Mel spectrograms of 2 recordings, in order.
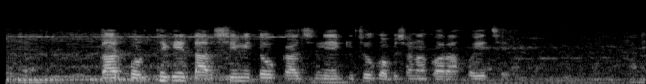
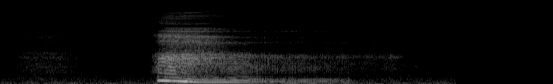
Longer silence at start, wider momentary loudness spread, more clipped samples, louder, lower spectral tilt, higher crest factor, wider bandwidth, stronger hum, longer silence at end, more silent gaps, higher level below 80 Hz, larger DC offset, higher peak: second, 0.05 s vs 0.25 s; second, 24 LU vs 27 LU; neither; first, -25 LUFS vs -35 LUFS; about the same, -6.5 dB/octave vs -5.5 dB/octave; about the same, 22 dB vs 22 dB; second, 11 kHz vs 17 kHz; neither; second, 0 s vs 1.55 s; neither; first, -50 dBFS vs -62 dBFS; neither; first, -4 dBFS vs -18 dBFS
